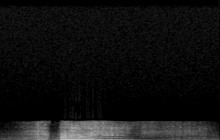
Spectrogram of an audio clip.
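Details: Boston Terriers fighting over a ball: a short snort-like huff, a tiny pause, then a sustained throaty growl, deep and gravelly, trailing off after roughly a second into quiet breathing.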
